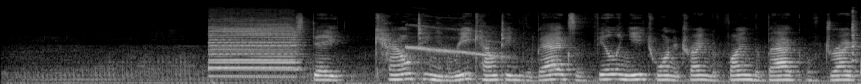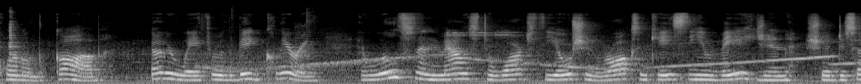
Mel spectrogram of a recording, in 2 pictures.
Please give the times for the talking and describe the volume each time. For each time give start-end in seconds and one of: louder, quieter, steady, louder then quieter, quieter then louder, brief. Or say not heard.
3.0-17.1 steady.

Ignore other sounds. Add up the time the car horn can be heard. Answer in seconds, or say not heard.
2 s.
